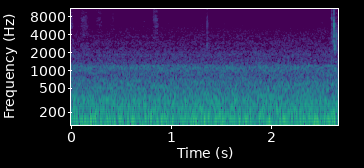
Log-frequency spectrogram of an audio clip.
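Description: An airliner's engines during a go-around replay in Microsoft Flight Simulator, a steady loud rumbling roar that holds evenly throughout, with a few faint clicks.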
